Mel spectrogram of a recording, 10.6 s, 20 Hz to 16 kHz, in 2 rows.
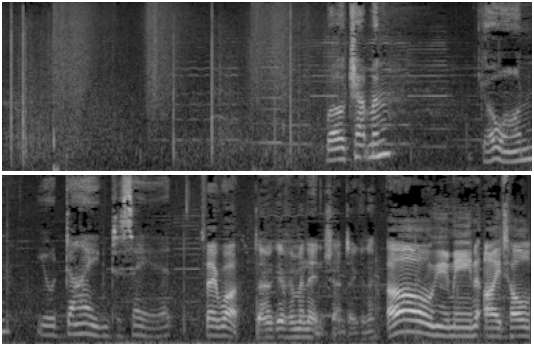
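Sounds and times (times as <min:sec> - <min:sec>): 
fireworks banging and crackling: 0:00.0 - 0:04.1
steady hiss of noise: 0:00.0 - 0:10.5
speech: 0:03.2 - 0:04.0, 0:04.8 - 0:10.5.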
